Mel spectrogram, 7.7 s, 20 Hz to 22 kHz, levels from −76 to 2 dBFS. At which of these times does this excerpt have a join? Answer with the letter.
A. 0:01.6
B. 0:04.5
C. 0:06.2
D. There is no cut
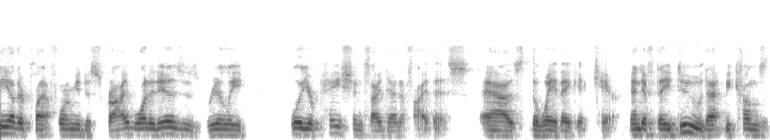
C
